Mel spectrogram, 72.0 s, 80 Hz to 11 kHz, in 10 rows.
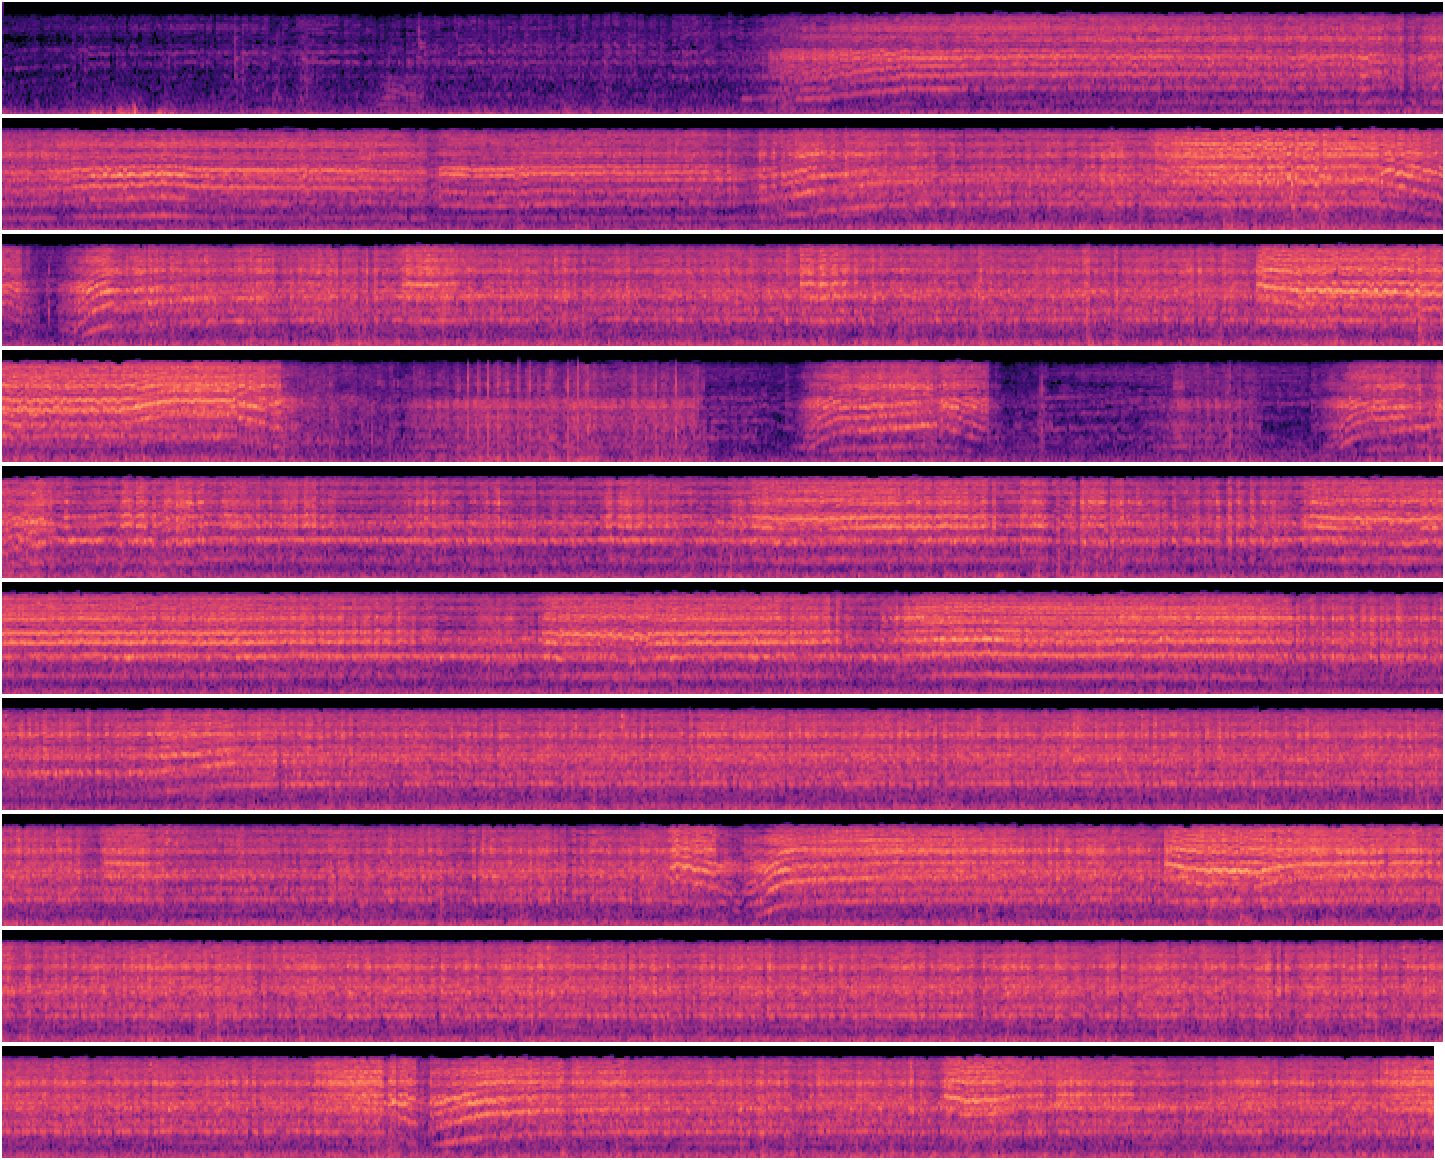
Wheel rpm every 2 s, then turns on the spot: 10, 10, 100, 110, 110, 150, 210, 150, 230, 230, 210, 100, 40, 30, 110, 160, 160, 160, 160, 160, 160, 160, 210, 230, 230, 230, 190, 190, 220, 230, 230, 230, 230, 190, 230, 230.
22-24 26-28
